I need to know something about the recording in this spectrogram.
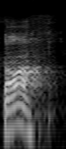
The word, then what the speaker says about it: Thoth: So welcome, Thoth. Am I saying it correctly? Yes, sir. Thoth.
